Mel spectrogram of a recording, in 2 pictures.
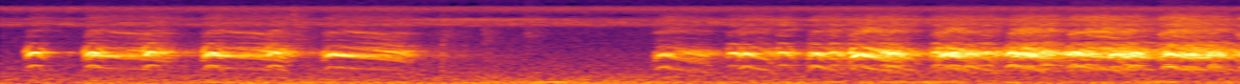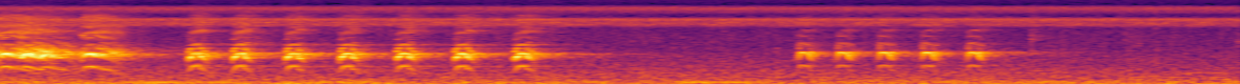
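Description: Flock of birds calling: faint runs of falling calls, a few at first, then a dense overlapping chorus from about four to nine seconds, then separate calls and a short burst near the end.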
